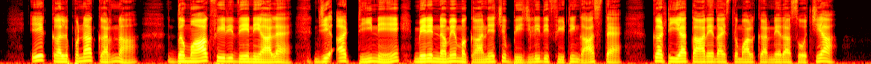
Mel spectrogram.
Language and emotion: Dogri, disgusted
